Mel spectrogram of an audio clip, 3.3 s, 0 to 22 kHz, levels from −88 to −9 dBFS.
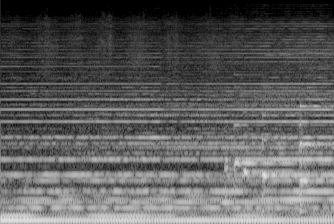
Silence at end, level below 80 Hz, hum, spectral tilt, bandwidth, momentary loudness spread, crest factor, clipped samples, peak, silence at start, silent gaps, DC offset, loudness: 0 s; -26 dBFS; none; -5.5 dB/octave; 15 kHz; 4 LU; 14 dB; under 0.1%; -10 dBFS; 0 s; none; under 0.1%; -24 LUFS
